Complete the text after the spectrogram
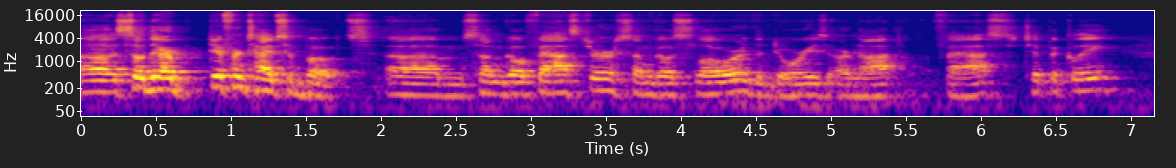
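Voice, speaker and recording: A man with a fairly high pitch talks at a moderate pace, with hardly any pauses and ordinary pitch variation. Noticeable background noise is present. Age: 60s. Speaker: travel vlogger sharing trip advice. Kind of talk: casual advice monologue. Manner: hesitant, many filler words.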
